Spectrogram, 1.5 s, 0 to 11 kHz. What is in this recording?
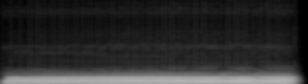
Fgtt 51 Eb2 2a
fagott classical wind
classical, fagott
